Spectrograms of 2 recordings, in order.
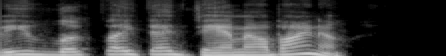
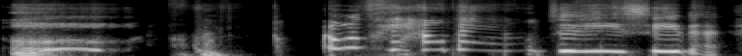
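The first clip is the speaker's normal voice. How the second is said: high-pitched mock shock. Telling of being caught with hickeys, high shocked squeal. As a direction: stretch it out in a high, stunned squeal.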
